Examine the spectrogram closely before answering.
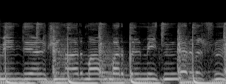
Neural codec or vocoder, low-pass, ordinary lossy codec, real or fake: none; 7.2 kHz; none; real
